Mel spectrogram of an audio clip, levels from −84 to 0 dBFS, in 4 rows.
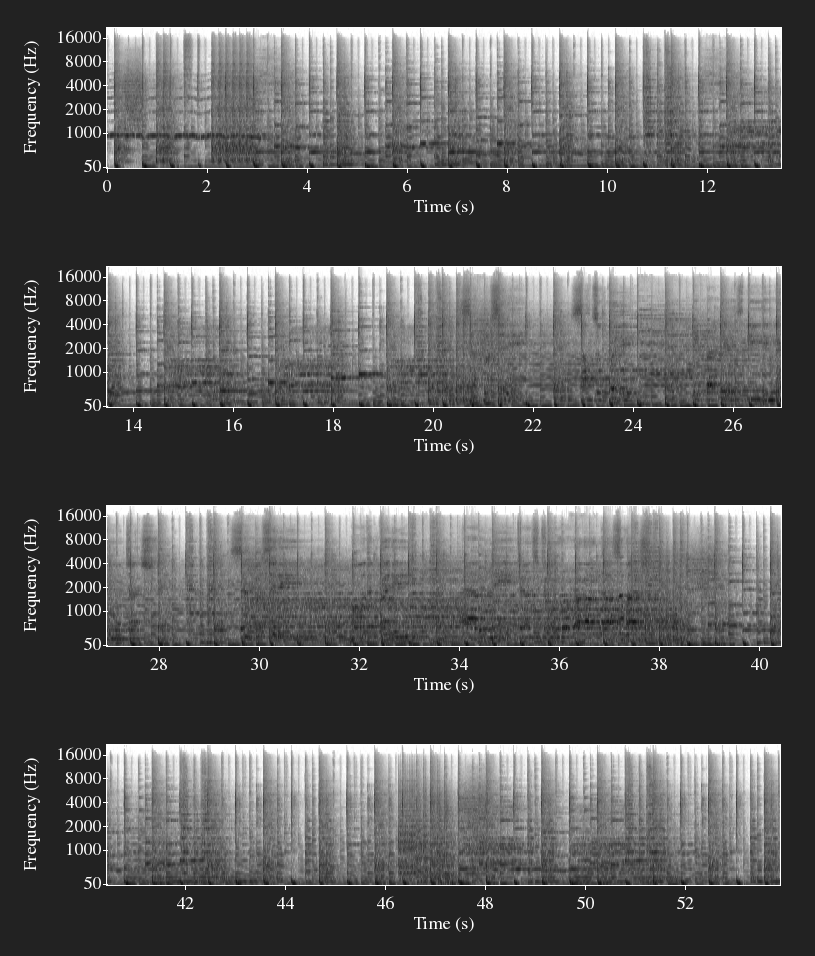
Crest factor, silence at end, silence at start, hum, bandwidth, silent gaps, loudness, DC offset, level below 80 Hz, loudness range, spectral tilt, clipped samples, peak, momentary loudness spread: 14 dB; 0 s; 0 s; none; 19 kHz; none; -13 LUFS; under 0.1%; -20 dBFS; 4 LU; -4 dB/octave; under 0.1%; 0 dBFS; 6 LU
